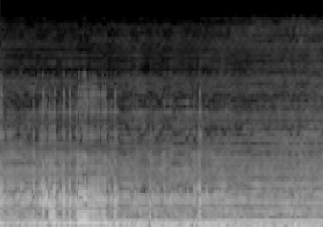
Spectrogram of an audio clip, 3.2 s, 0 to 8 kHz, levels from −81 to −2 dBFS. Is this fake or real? fake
